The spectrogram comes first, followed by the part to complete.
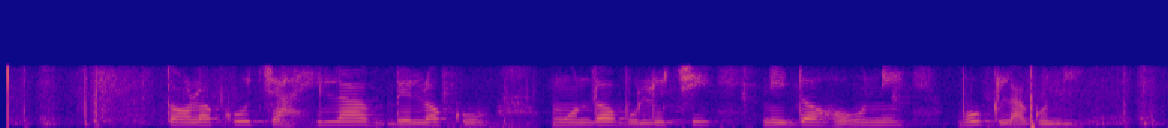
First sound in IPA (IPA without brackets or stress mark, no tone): t̪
